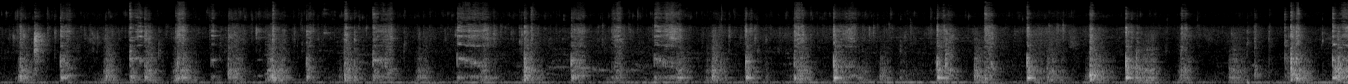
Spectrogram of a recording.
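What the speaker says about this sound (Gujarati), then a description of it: "આ કાજુ નાખશું આમાં આ પિસ્તા નાખીશું અને શેકી લઈશું સારું" Cashews and pistachios roast in a pan as a spoon stirs them briskly, giving a long run of regular scraping strokes, about two per second, over a faint sizzle. Close and clear, with no talking.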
